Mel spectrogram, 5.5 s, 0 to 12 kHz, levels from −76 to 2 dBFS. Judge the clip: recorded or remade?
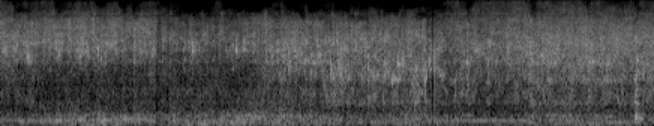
remade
